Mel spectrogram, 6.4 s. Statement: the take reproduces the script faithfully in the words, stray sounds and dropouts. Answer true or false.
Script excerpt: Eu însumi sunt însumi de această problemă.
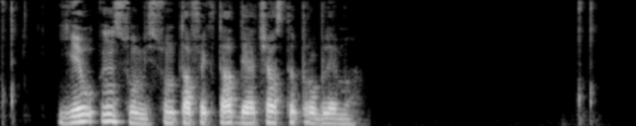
false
